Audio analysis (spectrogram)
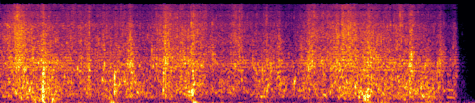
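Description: A swimming pool water sound effect: water sloshes and splashes steadily, like a swimming pool being stirred, with a dense hiss broken by brief louder splashes. No one speaks, and the sound cuts off abruptly at the end.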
